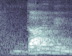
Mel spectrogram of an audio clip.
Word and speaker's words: dining: Recuerden que esto se pronuncia dining porque tenemos una sola N, ¿verdad? Cuando tenemos una vocal, luego tenemos una consonante sola y luego tenemos otra vocal, la primera vocal adquiere su sonido largo.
